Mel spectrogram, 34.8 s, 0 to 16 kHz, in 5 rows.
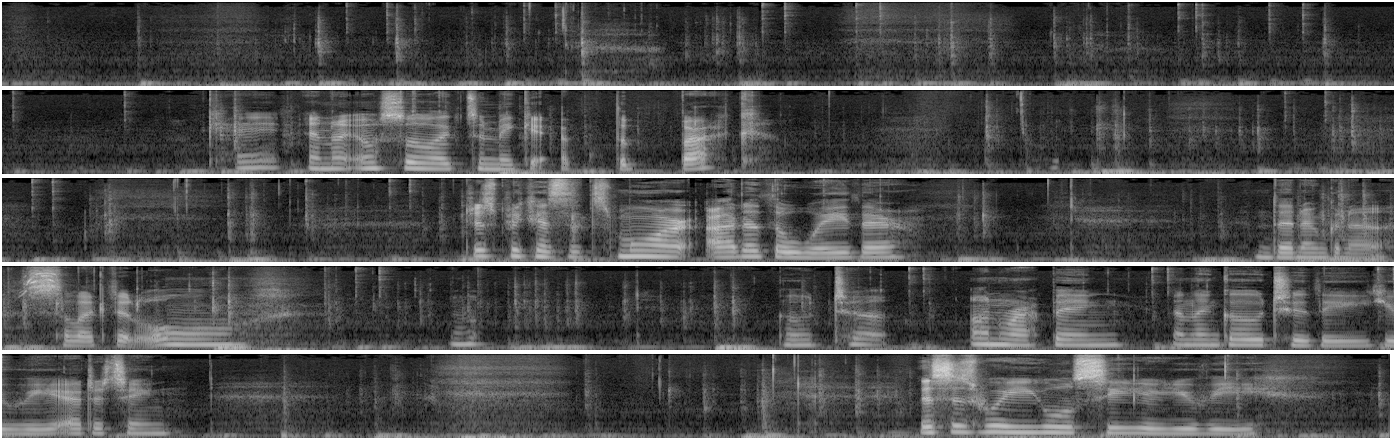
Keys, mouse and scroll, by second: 1.8 middle click, 3.3 middle click, 4.4-5.4 right drag, 5.4 ctrl+e, 6.8 middle click, 9.5 KP_1, 12.5 ctrl+KP_1, 14.1-15.1 right drag, 15.1 ctrl+e, 18.8 a, 20.0 KP_1, 20.5 a, 20.7 a, 21.0 a, 22.0 y, 23.5 a, 23.7 a, 24.5 u, 29.8 KP_1, 31.6 KP_5.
